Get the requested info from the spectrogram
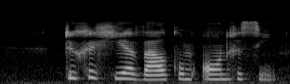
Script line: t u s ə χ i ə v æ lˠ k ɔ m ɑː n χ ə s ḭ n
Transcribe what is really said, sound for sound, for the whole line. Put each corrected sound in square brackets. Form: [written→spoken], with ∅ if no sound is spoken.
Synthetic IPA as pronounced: t u [s→χ] ə χ i ə v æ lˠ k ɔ m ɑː n χ ə s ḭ n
